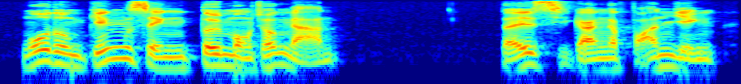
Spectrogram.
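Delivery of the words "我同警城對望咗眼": ordinary delivery, nothing marked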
